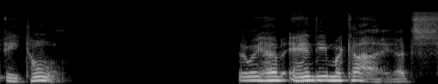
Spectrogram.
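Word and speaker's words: Andy Mackay: Then we have Andy Mai, that's how his name is pronounced, whose saxophone and oble work adds delicate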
